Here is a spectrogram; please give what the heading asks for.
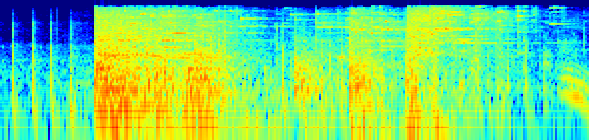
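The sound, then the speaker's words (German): Glass jars of preserves, raspberry jam among them, shattered by gunfire: a rapid string of sharp cracks gives way to a loud, sustained crash of breaking glass that rolls on for a few seconds. “Ja, ist ein Glas Himbeermarmelade auf den Kopf gefallen. Und das ganze Eingemachte haben sie zerschossen.”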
